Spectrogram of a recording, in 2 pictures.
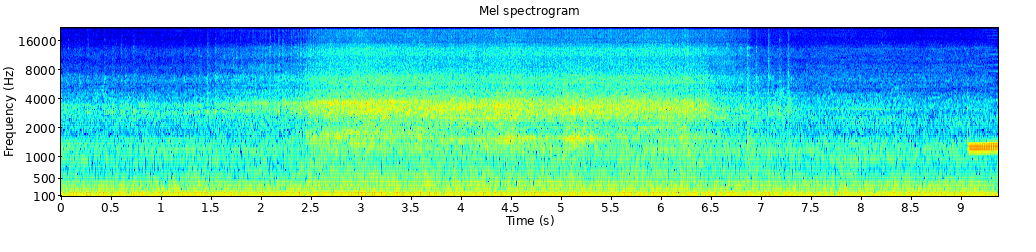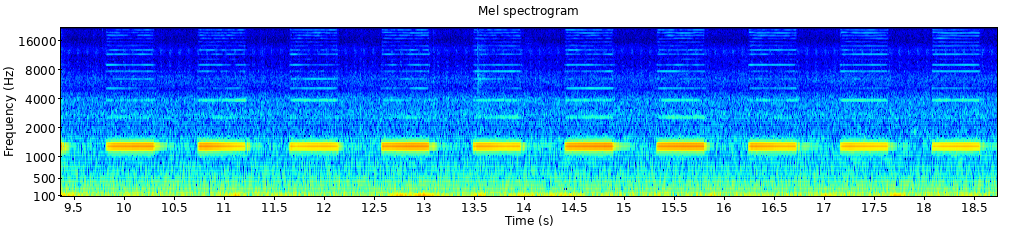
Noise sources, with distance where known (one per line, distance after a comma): reverse beeper, near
